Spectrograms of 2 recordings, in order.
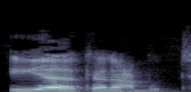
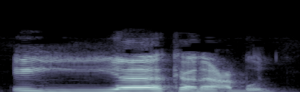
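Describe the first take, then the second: First: إياك said with a single light ya, iyāka; إياك نعبد with the shadda missing, a demo of the error; shadda dropped. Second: إياك said slowly with a strong doubled ya, iyyāka. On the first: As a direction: say إياك without doubling the ya, the faulty reading. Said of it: "أو تشديدة". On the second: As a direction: lean on the doubled ya of إياك, slow and firm. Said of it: "بتشديد الياء". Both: Shown as a demonstration.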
